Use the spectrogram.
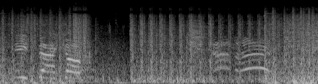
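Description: Rapid gunfire bursts from the mobile shooter Call of Duty Mobile in a Gun Game team fight, loud and dense, with a brief pause midway and people talking over the shots.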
